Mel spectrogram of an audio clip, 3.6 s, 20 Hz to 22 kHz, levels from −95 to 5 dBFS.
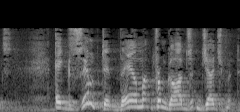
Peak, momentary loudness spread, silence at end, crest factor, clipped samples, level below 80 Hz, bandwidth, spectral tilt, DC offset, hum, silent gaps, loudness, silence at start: -8 dBFS; 18 LU; 0 s; 18 dB; under 0.1%; -58 dBFS; 8 kHz; -3.5 dB/octave; under 0.1%; none; none; -24 LUFS; 0 s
